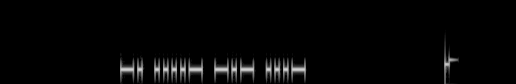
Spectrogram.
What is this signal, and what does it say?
Morse code, heard as a keyed tone, about 28 wpm, 700 Hz. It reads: N4KV
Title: USA Call Signs - 4 Characters - 3x Character Spacing - 28wpm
